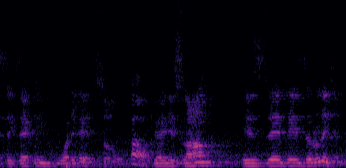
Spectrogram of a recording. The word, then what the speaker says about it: Islam: of Z so Muslim Islam Islam soft s again Islam peace again that's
